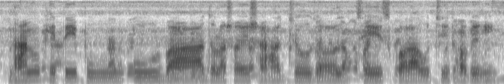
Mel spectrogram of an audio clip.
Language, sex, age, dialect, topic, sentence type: Bengali, male, 18-24, Rajbangshi, agriculture, question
